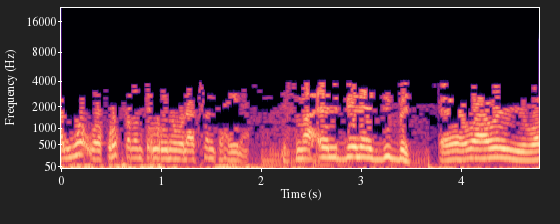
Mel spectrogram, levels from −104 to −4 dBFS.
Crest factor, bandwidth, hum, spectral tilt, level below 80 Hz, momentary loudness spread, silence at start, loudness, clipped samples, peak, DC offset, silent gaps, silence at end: 12 dB; 4 kHz; none; -12 dB/octave; -26 dBFS; 10 LU; 0 s; -15 LUFS; under 0.1%; -2 dBFS; under 0.1%; none; 0 s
